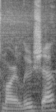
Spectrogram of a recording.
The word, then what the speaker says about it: Marluxia: of all now I am aware that some pronounce his name as maruia like he's some sort of Transylvanian torturer but I played Kingdom Hearts chain of Memories on the Game Boy Advance which was a text based game meaning that I pronounced his name as it was spelled marluxia while he was unquestionably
